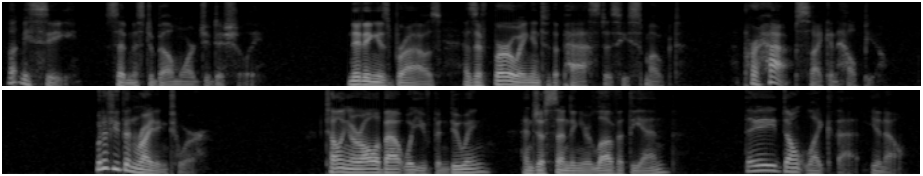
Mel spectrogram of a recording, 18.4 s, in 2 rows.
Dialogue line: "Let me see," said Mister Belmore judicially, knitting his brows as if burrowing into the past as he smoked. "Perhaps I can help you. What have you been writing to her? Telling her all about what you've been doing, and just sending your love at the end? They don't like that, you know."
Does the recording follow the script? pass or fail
pass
